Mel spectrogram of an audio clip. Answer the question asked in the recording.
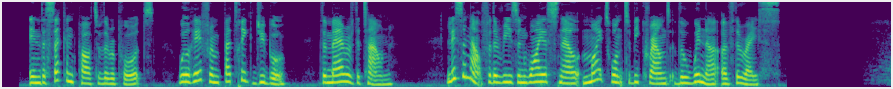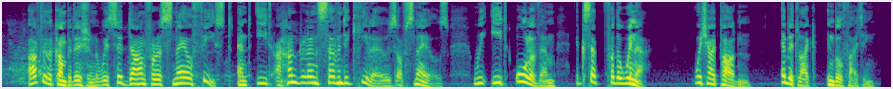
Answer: Well, except the winning snail, which is pardoned.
